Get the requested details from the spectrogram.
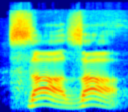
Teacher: जबान का सिरा और ऊपर के दांतों के किनारे से अदा होता है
